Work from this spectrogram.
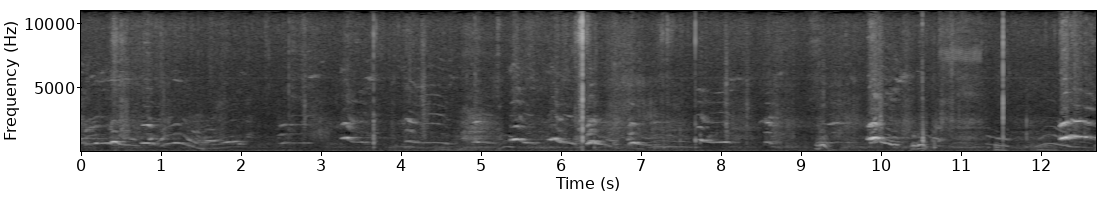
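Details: Litter of Siberian Husky puppies: many overlapping high, squeaky whimpers and short yips, some rising then falling, coming every second or so throughout, with soft rustling between.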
